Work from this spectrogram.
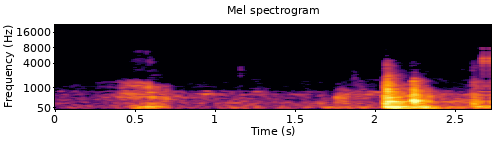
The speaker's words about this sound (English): Sorry, just taking a sip of my coffee here.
